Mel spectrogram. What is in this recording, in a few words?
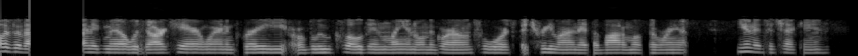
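Police Downtown District Dispatch, p25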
